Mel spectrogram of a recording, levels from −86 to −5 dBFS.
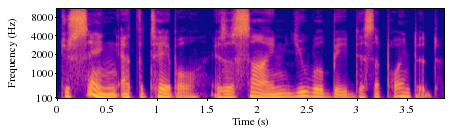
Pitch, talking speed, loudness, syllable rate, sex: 130 Hz, 185 wpm, -22 LUFS, 4.3 syllables/s, male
